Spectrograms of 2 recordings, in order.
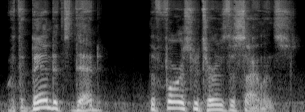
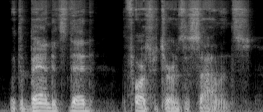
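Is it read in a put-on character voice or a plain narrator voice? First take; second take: narrator voice; character voice. First: It is read in a plain narrator voice. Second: It is read in a put-on character voice.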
